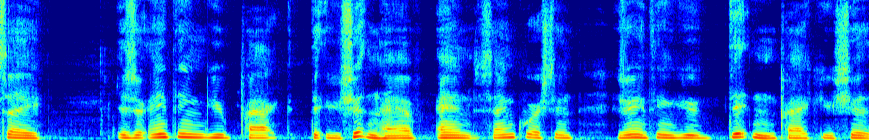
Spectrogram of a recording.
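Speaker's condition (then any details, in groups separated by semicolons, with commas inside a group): ALS; bulbar-upper onset, tongue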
